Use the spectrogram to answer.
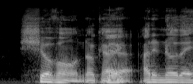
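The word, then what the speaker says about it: Siobhán: it's very weird man that's nice but it's sioban sioban okay I didn't know they had black people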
